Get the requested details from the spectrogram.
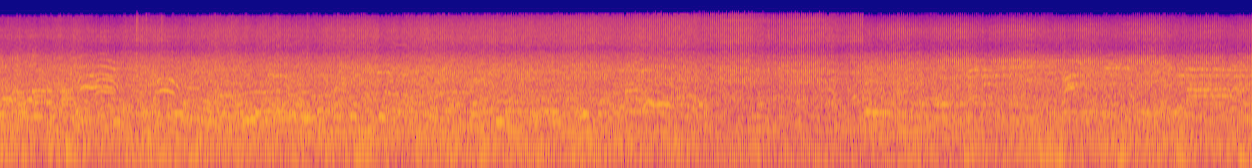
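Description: Music plays over a loudspeaker.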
